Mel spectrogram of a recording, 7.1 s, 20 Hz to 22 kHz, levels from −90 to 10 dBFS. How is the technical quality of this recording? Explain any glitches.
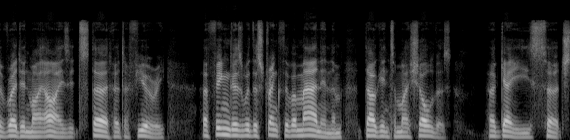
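There are no glitches in this recording to explain. The speech runs without any dropouts, clicks, level jumps or timing breaks at any point.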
